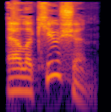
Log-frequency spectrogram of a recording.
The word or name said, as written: allocution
